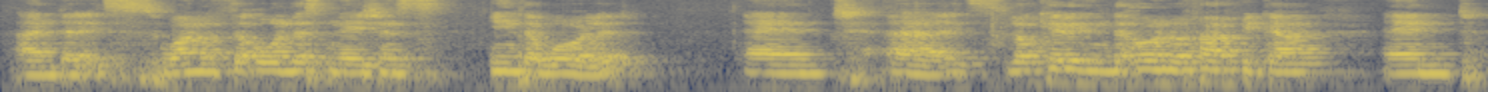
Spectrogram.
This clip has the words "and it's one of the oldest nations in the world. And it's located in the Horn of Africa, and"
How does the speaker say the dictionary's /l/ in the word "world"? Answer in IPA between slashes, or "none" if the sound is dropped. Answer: /l/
